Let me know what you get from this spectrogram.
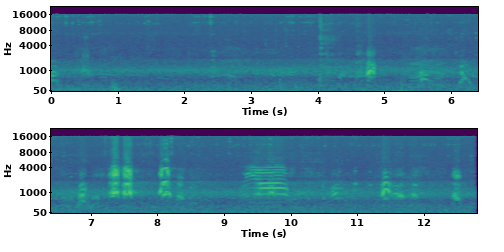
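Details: Basset Hound puppy meeting another dog, Annabelle, at a dog park: short sharp barks and yips scattered throughout, with a higher whining yelp near the tenth second, over steady outdoor background noise and faint human voices.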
